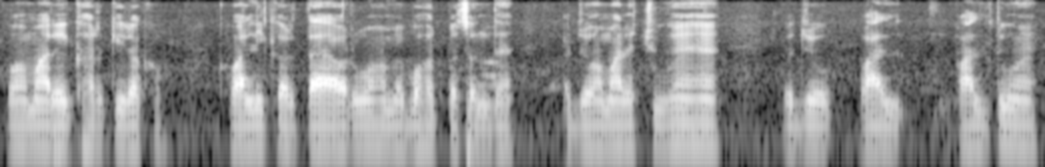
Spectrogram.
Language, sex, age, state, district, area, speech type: Hindi, male, 30-45, Uttar Pradesh, Sonbhadra, rural, spontaneous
